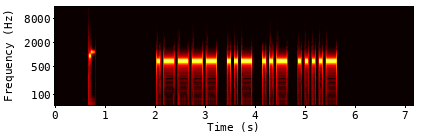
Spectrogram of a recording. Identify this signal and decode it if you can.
Morse code, heard as a keyed tone, about 17 wpm, 700 Hz. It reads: 1UU4
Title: Four Challenging Letter-Number Combinations 17wpm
